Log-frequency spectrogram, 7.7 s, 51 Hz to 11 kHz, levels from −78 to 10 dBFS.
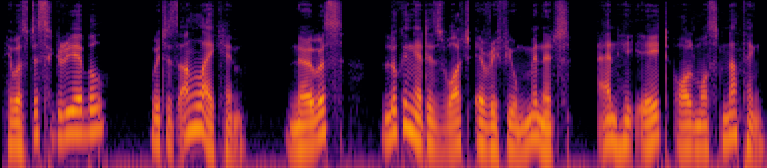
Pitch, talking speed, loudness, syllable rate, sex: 115 Hz, 155 wpm, -19 LUFS, 5.6 syllables/s, male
